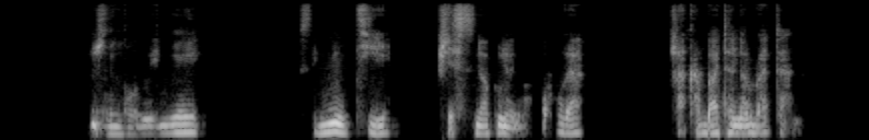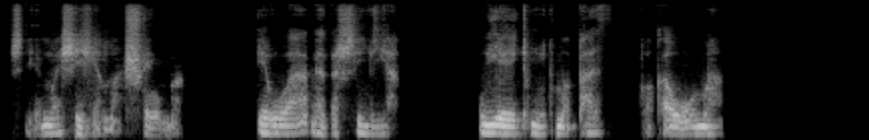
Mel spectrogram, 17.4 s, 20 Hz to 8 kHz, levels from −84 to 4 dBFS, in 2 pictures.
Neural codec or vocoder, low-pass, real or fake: codec, 16 kHz, 1 kbps, FunCodec, trained on LibriTTS, 50 frames a second; 7.2 kHz; fake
